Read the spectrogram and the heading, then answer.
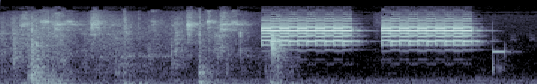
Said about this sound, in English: She strides into Des's bedroom and sees the ringing phone.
